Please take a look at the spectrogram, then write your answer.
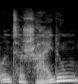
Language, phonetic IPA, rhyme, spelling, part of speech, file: German, [ʊntɐˈʃaɪ̯dʊŋ], -aɪ̯dʊŋ, Unterscheidung, noun, De-Unterscheidung.ogg
- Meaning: differentiation, discrimination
